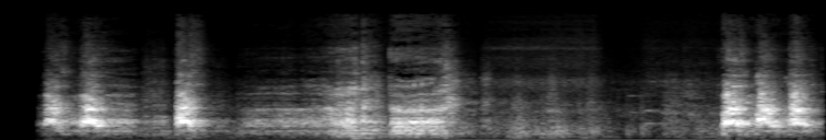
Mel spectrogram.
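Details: Rottweiler barking aggressively while guarding the house: bursts of deep, harsh barks in a quick cluster near the start, a rough growling stretch in the middle, then another rapid cluster of barks at the end.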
